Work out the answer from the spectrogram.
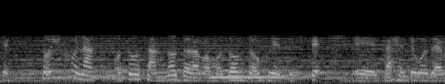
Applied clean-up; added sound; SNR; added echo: none; Musical instrument; 4 dB; none.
